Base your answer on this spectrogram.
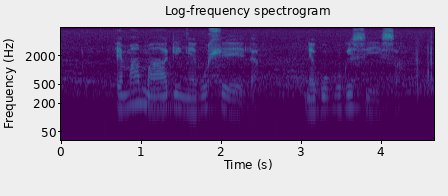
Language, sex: Swati, male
